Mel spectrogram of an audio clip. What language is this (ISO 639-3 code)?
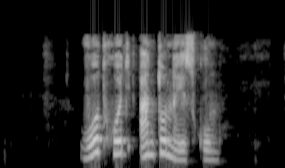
mrj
